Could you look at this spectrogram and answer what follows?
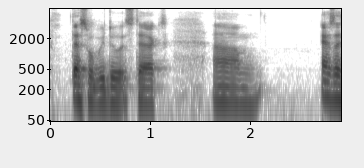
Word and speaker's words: Stack3d: I say Stack, that's how it's pronounced.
